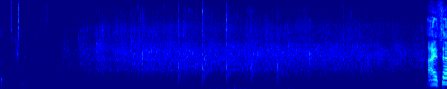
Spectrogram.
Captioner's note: applause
